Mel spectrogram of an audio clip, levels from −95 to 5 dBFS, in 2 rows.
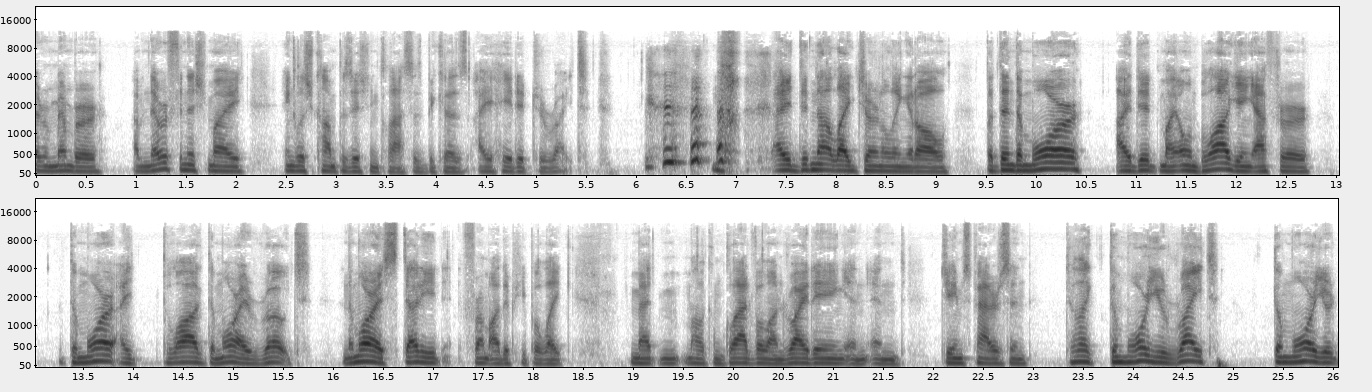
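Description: No faults can be heard in the speech; it arrives through an Opus-coded call path with a jitter buffer, which carries the codec's ordinary coding texture and a top end that stops at about 12 kHz.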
